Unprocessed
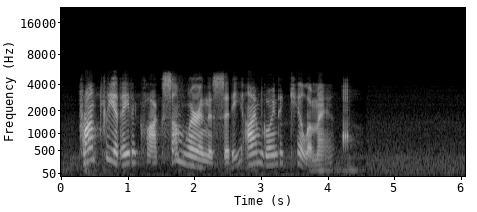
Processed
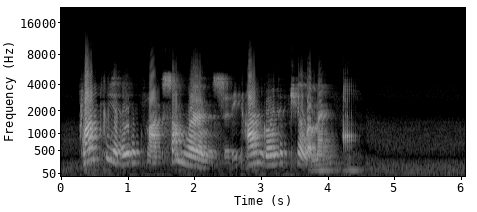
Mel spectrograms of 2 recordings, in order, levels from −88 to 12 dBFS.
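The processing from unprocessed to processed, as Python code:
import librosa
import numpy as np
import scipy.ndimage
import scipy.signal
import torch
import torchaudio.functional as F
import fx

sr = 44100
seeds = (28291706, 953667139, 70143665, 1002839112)

y = fx.peak_eq(x, sr, hz=2100.0, db=fx.line((0.66, -6.0), (1.3, -14.0)), octaves=1.9, at=(0.66, 1.3), fade=0.02)
y = fx.level_steps(y, sr, step_db=18, at=(2.13, 2.68), fade=0.02)
y = fx.env_phaser(y, sr, low_hz=310.0, high_hz=2700.0, full_db=-25.5)
y = fx.high_shelf(y, sr, hz=3200.0, db=6.0, at=(3.4, 3.8))
y = fx.echo_feedback(y, sr, ms=62, feedback_pct=17, wet_db=-8.5)
y = fx.transformer_sat(y, sr, knee_hz=2300.0)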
